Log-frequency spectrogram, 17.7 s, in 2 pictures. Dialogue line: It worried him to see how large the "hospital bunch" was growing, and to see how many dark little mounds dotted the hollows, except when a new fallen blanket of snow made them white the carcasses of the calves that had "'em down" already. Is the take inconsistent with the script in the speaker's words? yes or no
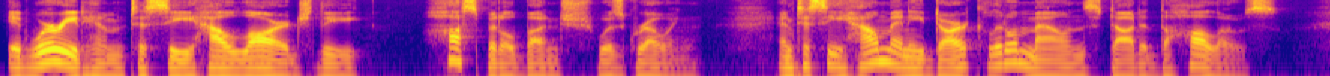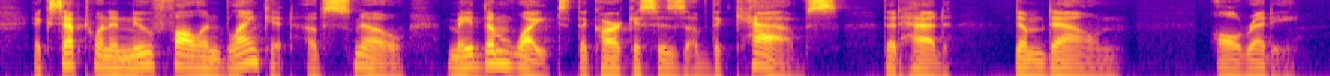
no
